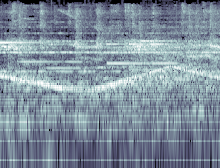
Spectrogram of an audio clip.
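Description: A slow wailing siren: its pitch falls, climbs again from about two seconds in, and begins to fall once more near the end, over faint background music.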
